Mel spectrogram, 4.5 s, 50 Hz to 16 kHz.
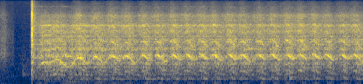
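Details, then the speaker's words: Twin-turbo LS V8 Malibu first start: starter turns engine over sluggishly with lazy, uneven chug about three a second; poor engine ground, seen smoking, starving the starter. "crank's over not fast but it cranks over uh that ground wasn't good because i've seen it smoking a little bit"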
